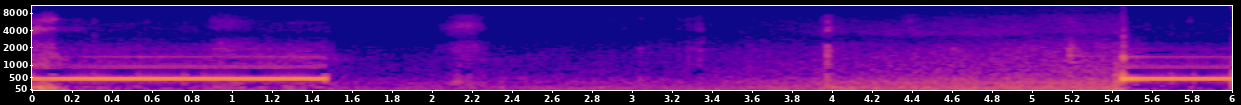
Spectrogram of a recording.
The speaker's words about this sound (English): Can't you dial any better?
